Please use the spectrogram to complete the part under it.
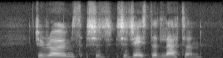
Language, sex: English, female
